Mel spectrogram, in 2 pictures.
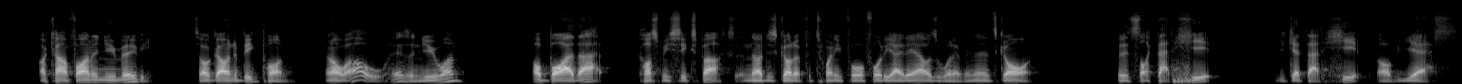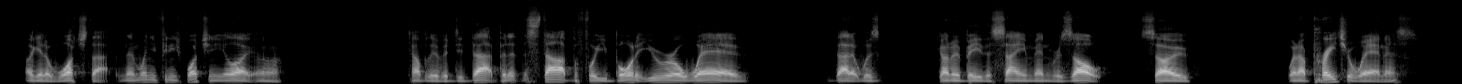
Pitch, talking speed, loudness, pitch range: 90 Hz, 200 wpm, -27 LUFS, 85-95 Hz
